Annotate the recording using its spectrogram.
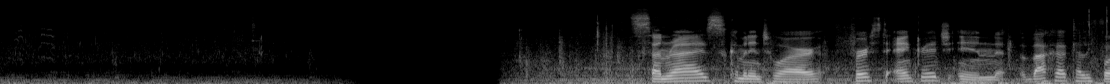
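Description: Small waves lap and splash against a boat's hull.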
